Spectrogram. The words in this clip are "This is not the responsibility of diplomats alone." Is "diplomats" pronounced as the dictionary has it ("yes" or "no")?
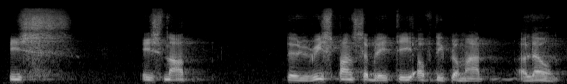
no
